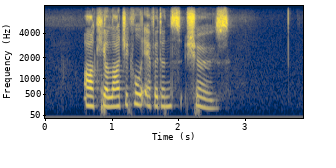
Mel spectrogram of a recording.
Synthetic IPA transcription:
ɑːˑkʰiəlɔd͡ʒɪkʰəlɛvɪdə̃nsʃoʊz̥

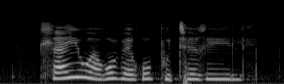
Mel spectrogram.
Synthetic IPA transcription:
ɬaiwaɣʊbɛɣʊpʰutʰeɣiːlɛ

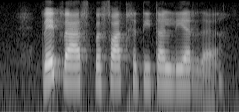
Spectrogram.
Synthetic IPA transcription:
vɛpværfbəfɐtχədɛtɐliərdə̰

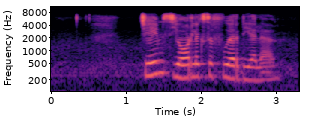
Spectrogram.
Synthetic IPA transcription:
d͡ʒɛmsjɑːrləksəfuərdiələ̰

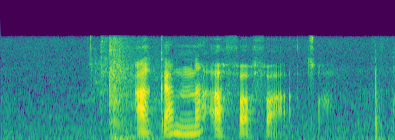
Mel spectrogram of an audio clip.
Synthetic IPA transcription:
akʼan̩naʔafafa̰ːt͡sʼwa

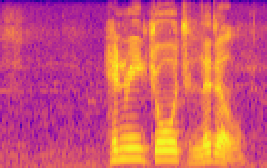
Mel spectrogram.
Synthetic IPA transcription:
hɛ̃nɹid͡ʒɔːd͡ʒlɪdəlˠ

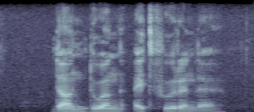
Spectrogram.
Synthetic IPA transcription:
dɐnduəŋœɥtfuːɾəndə

